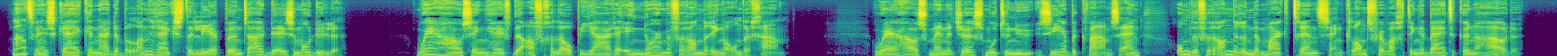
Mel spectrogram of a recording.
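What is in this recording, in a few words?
e-learning, Dutch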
